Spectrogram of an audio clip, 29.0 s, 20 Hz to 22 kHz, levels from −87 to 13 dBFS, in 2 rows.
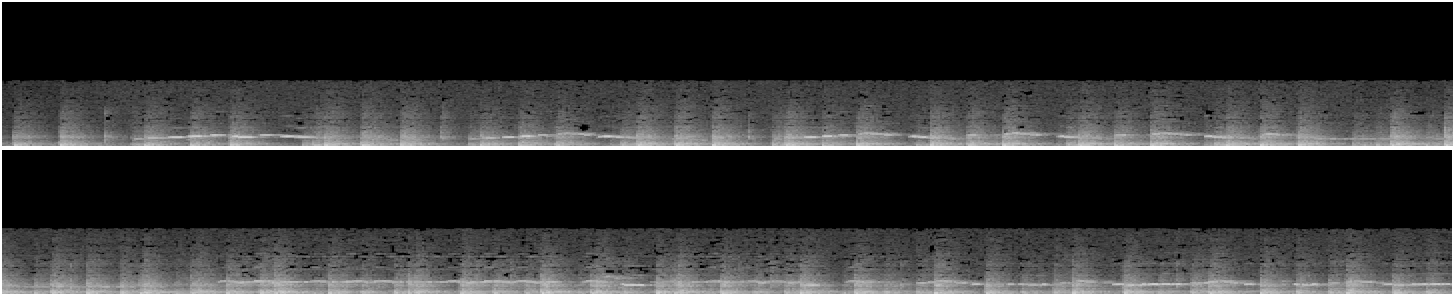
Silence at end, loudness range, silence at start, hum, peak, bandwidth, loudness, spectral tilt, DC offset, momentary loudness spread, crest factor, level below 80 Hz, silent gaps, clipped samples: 0 s; 2 LU; 0 s; none; 0 dBFS; 10.5 kHz; -15 LUFS; -5.5 dB/octave; under 0.1%; 7 LU; 16 dB; -42 dBFS; none; under 0.1%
